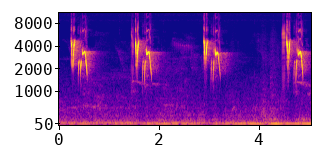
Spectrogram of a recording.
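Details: Red-headed flowerpecker lure call: sharp, high chirped phrases, each a bright note followed by two quick descending slurs, repeated four times about every 1.3 seconds over a faint low hum.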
